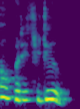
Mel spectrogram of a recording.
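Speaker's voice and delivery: ordinary talk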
